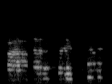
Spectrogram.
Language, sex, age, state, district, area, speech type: Hindi, female, 18-30, Uttar Pradesh, Azamgarh, rural, conversation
